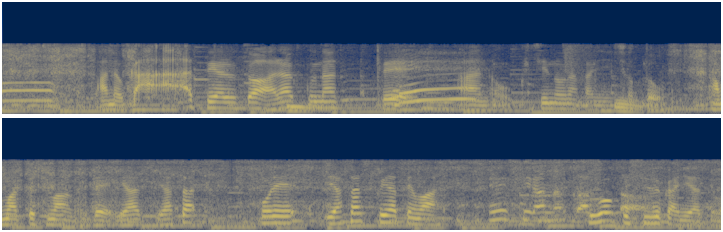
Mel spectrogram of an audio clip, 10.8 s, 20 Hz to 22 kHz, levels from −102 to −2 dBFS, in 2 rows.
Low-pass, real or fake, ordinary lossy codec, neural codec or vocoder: 5.4 kHz; real; none; none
